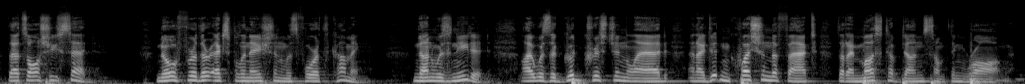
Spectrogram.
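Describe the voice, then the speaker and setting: An American man reads a scripted personal story live on stage, with a measured, theatrical delivery and deliberate dramatic pauses. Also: fairly high pitch, animated, a bit bright. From small town in Minnesota, United States. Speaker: writer reading a personal essay. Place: small theatre, live event.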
